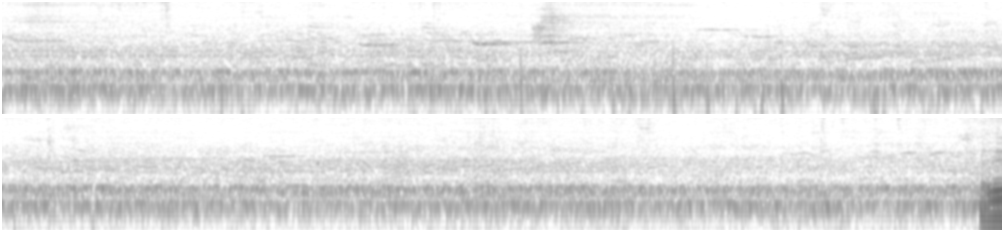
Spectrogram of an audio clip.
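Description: Honey bees from an opened hive buzzing in a faint, steady hum.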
